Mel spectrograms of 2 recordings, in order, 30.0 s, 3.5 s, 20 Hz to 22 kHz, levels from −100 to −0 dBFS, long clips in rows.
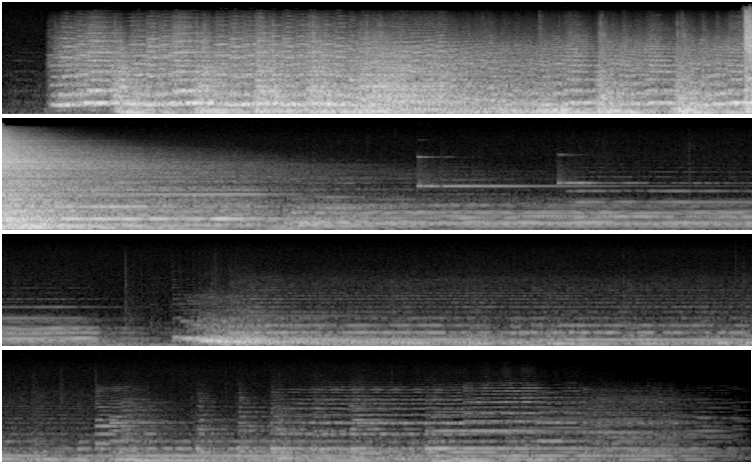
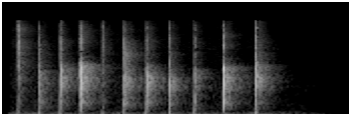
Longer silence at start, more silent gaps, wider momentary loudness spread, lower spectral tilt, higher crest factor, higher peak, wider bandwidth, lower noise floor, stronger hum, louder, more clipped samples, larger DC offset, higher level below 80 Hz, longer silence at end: first, 0.45 s vs 0.15 s; neither; first, 24 LU vs 14 LU; first, -4.5 dB/octave vs -1 dB/octave; second, 20 dB vs 34 dB; about the same, -2 dBFS vs -2 dBFS; first, 18 kHz vs 11.5 kHz; second, -56 dBFS vs -88 dBFS; neither; first, -18 LUFS vs -32 LUFS; neither; neither; first, -42 dBFS vs -62 dBFS; first, 1.05 s vs 0.85 s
